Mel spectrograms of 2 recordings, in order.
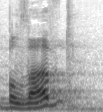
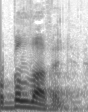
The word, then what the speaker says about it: beloved: Now, there's two ways to pronounce it, beloved or beloved. Both are correct, so let's not get that problem out of the way right now.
